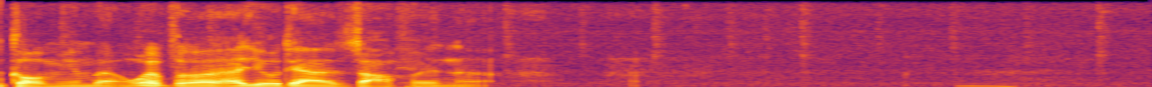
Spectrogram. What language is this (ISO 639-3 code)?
zho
